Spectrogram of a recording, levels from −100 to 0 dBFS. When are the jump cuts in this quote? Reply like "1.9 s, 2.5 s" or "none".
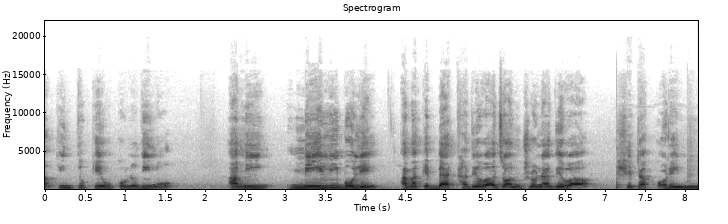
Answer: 2.9 s, 7.3 s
